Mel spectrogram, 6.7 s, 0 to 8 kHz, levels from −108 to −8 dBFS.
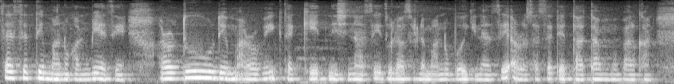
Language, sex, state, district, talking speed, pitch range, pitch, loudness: Nagamese, female, Nagaland, Dimapur, 265 wpm, 180-205 Hz, 190 Hz, -16 LUFS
